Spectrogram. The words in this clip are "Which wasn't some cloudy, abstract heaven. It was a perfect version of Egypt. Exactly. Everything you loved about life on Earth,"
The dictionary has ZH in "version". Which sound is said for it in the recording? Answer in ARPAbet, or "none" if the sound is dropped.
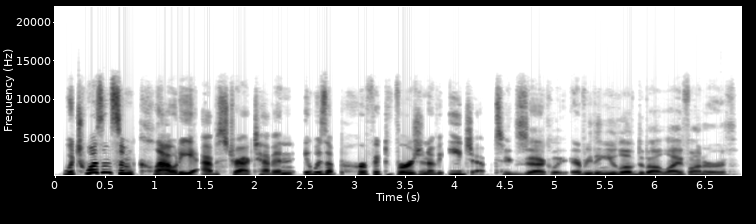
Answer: ZH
